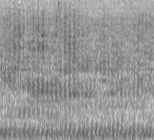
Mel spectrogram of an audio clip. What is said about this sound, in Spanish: Mientras piloto mi avioneta y como golosinas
